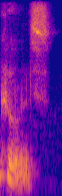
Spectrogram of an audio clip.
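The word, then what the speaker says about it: Kunce: So like Dean Coons is how it's pronounced.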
